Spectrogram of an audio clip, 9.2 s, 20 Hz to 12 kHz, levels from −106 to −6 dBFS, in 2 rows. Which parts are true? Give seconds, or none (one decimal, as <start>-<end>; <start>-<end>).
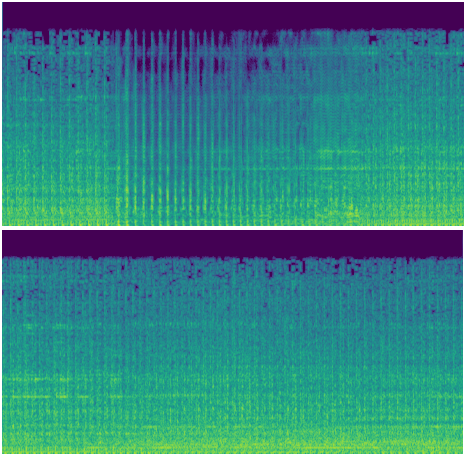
0.0-1.1; 3.6-9.2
